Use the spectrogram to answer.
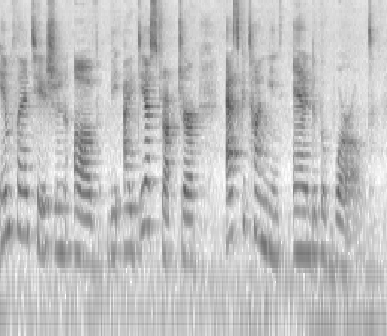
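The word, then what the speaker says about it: eschaton: things um the the expectation of um an escaton the s e so I spell it e s c h a t o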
